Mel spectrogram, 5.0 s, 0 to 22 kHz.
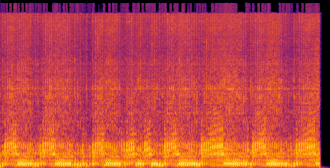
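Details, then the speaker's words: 1999 Honda 400ex single-cylinder after rebuild, breaking in: quick, even throttle blips snapping up and dropping back with a strong, clean bark, no smoke. Normal throttle response. "man that sounds good no smoke coming out the back so we're still good there sounds really good i'm gonna keep on flipping the throttle just to uh get this to break in here a little bit"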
